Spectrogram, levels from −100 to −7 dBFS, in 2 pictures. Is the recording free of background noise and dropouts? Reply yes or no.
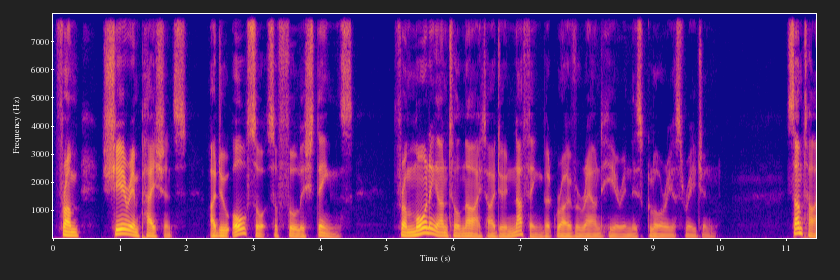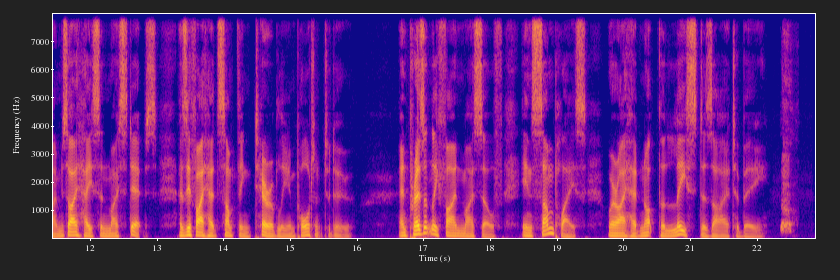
no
